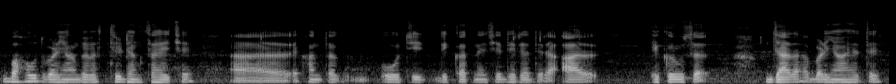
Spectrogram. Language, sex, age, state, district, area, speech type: Maithili, male, 45-60, Bihar, Purnia, rural, spontaneous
